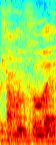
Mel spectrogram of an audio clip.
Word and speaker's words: Kalanchoe: Now, the pronunciation here is Kalanchoe or Kalanchoa.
